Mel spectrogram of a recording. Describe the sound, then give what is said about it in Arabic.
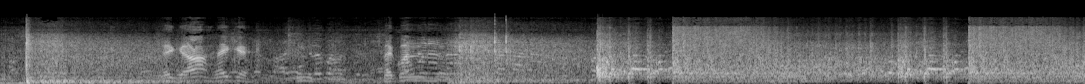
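Machine-gun fire and hand grenades during clashes and sniping in Tripoli, Lebanon: sharp cracks and bursts of gunfire under continuous talking. “نهار محاورة طرابلس كليلها، قنص ومناوشات بالأسلحة الرشاشة والقنابل اليدوية مع اختلاف منسوب التصعيد.”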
